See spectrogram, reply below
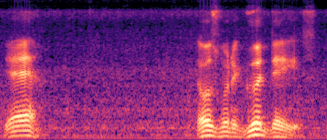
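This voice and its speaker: A man's voice: low-pitched, expressive, slow, a little hiss or hum, poor audio. A man in his sixties talking casually to his livestream chat, earnest and repeating his points, often ending phrases with "man". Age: 60s. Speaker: livestream host.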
